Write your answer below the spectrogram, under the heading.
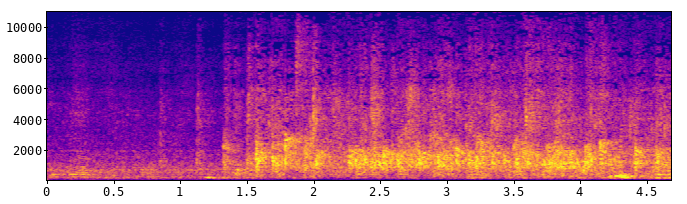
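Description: An audience at a secondary-school graduation event applauds a speaker from a partner organization, a dense crackle of many hands clapping together that swells louder after a second or so and then holds steady and full until the end.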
